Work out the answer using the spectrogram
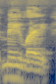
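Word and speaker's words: Maileg: It's M-A-I-L-E-G, but you pronounce it Melee.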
